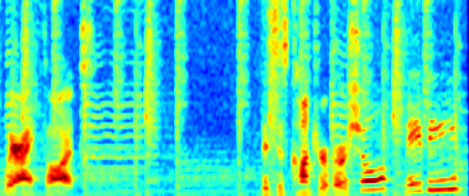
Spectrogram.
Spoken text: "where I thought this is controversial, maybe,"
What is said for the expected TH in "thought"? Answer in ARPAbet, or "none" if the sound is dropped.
TH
